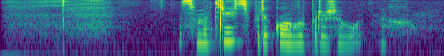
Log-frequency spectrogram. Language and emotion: Russian, neutral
